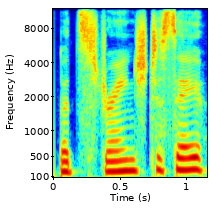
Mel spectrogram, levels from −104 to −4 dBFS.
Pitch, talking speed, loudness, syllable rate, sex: 215 Hz, 205 wpm, -14 LUFS, 4.8 syllables/s, female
